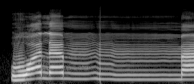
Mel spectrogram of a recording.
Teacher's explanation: میم مشدد میں غنہ کریں گے اور میم کے آگے الف مدہ ہے، الف سے پہلے زبر ہے لہذا الف کو ایک الف کی مقدار میں کھینچنا ہے.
